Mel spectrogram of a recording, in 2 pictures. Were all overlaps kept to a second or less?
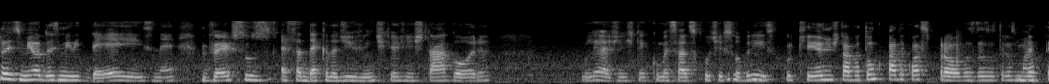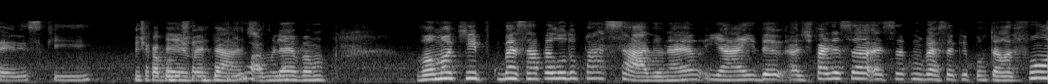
No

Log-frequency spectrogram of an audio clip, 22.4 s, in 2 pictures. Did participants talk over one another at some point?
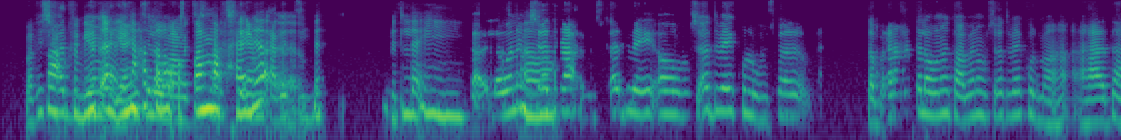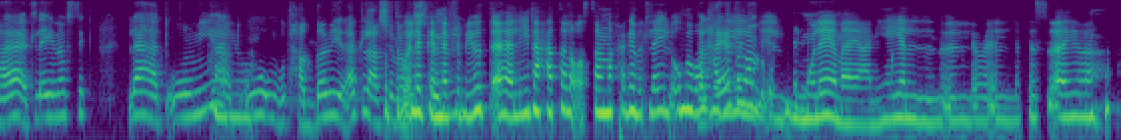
Yes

